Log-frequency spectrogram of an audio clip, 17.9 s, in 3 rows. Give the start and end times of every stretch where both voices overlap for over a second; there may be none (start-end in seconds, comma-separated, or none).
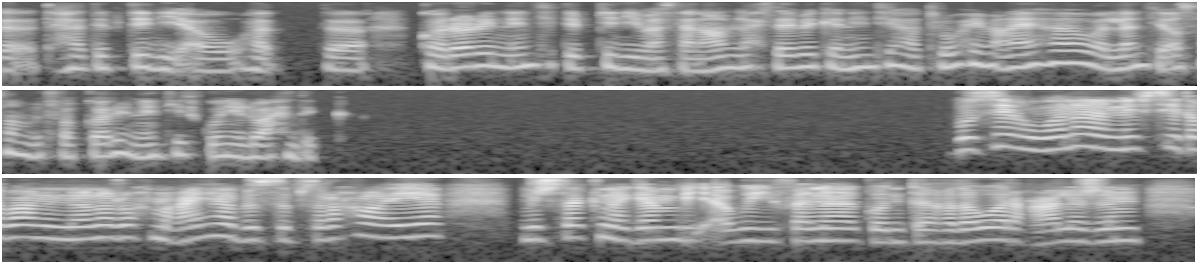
none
